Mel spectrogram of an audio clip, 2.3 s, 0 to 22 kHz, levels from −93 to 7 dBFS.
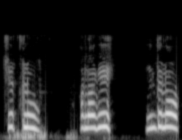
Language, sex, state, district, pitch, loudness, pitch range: Telugu, male, Andhra Pradesh, Sri Satya Sai, 365 Hz, -15 LUFS, 350-380 Hz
